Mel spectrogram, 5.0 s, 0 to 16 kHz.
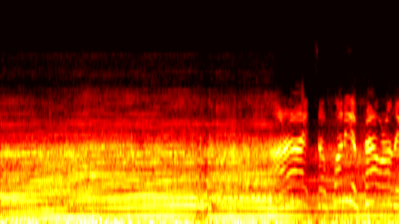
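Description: Suzuki DRZ400 dual sport motorcycle on soft 90-10 dual sport tires accelerating up a freeway on-ramp, the single-cylinder engine droning loud and close, its pitch rising through gears, with wind rush and a voice speaking near the end.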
